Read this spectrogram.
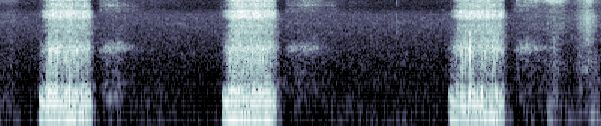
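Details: Sleeping Dachshund snoring: loud, raspy snorting snores about every three seconds, each followed by a soft exhale, in a quiet room.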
